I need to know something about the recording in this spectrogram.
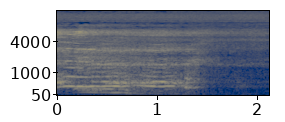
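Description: A man's drawn-out wordless vocal sound, a hum-like "mmm" held for about a second and a half before it stops.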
